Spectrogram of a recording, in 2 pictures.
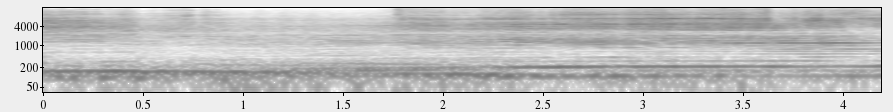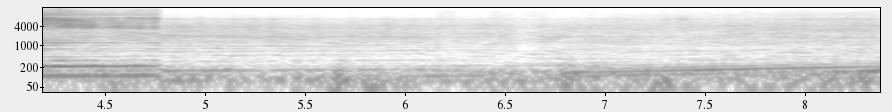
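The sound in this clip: Race car engine during qualifying at the Put-in-Bay road race, a loud, steady droning roar with strong low tones that eases down in level about halfway through and then holds.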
